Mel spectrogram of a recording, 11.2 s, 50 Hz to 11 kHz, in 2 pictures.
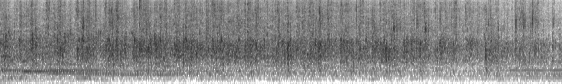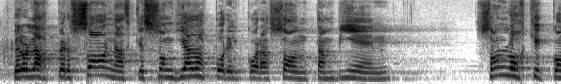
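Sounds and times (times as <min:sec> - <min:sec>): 
church audience applauding: 0:00.0 - 0:06.8
speech: 0:05.8 - 0:09.6, 0:10.4 - 0:11.2.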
